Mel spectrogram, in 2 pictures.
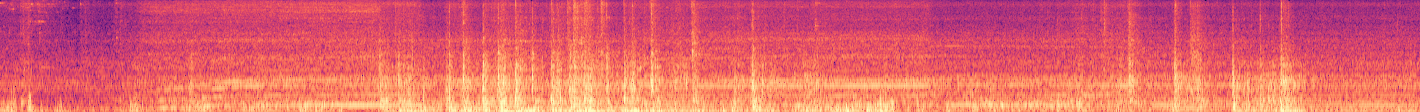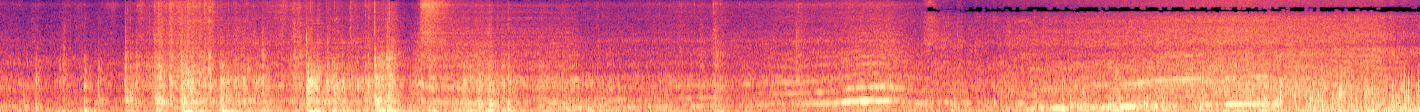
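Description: Garbage truck at work: its engine and hydraulics run with a steady pitched whine that holds, drops out and comes back, broken by a few sharp knocks. Near the end the engine pitch rises in several sweeps as it revs.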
